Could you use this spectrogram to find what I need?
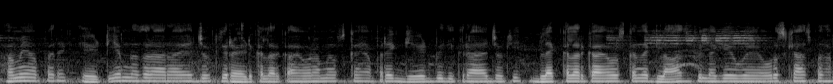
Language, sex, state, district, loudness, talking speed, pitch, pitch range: Hindi, male, Andhra Pradesh, Anantapur, -25 LUFS, 340 wpm, 140 Hz, 135-150 Hz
